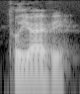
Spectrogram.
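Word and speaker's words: Puljujärvi: Jesse Puljujarvi.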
